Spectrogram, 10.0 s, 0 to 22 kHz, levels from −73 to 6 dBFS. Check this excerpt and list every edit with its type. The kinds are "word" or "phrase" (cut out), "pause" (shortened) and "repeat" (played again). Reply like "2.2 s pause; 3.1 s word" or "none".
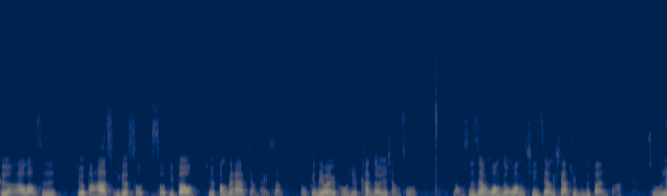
3.0 s pause; 6.8 s word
